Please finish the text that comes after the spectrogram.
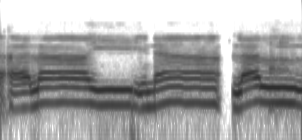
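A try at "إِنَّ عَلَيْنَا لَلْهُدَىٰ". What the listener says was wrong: আলাই বলে টান দিচ্ছেন, ইয়ামাদ ইয়ালিন টান হয় না, লাম ইয়াজবুল্লাই।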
